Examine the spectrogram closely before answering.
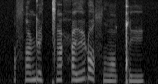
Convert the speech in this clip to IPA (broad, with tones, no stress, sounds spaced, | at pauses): sˤ ə̃˩˥ ɖ ɨ˩ ǀ ə̃˩˥ ħ ɨː˩˥ ɽ o˩ sˤ ðˤ õ˩ ǃ y˩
